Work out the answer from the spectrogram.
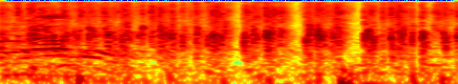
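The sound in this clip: Audience applause at a live stage show, with dense, steady clapping from many hands and voices mixed in, holding loud and even across the short clip with a few brief dips.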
